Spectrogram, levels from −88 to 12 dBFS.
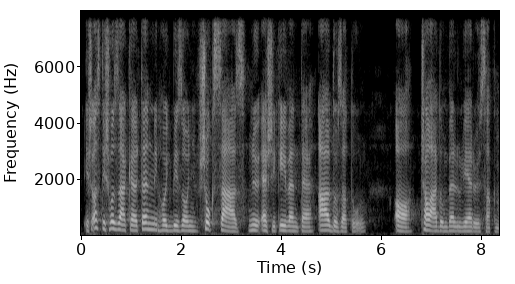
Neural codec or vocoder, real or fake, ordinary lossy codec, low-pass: codec, 16 kHz, 4.8 kbps, FACodec; fake; none; none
